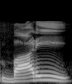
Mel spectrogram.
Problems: none marked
